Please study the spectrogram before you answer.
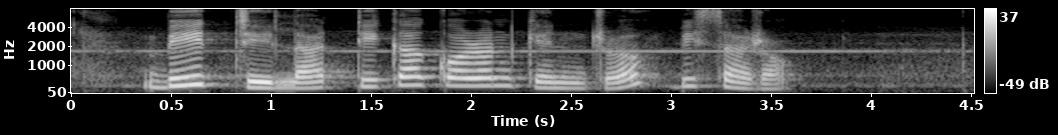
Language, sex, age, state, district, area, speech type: Assamese, female, 18-30, Assam, Sonitpur, rural, read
